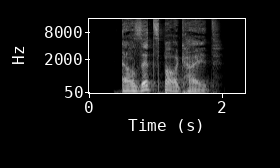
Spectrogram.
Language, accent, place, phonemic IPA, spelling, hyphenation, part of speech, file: German, Germany, Berlin, /ɛɐ̯ˈzɛt͡sbaːɐ̯kaɪ̯t/, Ersetzbarkeit, Er‧setz‧bar‧keit, noun, De-Ersetzbarkeit.ogg
- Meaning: replaceability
